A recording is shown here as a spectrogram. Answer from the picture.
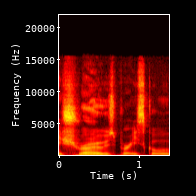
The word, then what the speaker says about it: Shrewsbury: It is called Shrewsbury School, or Shrewsbury School, depending how you pronounce it. Most people say Shrewsbury School because this is a more posh, more proper pronunciation.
